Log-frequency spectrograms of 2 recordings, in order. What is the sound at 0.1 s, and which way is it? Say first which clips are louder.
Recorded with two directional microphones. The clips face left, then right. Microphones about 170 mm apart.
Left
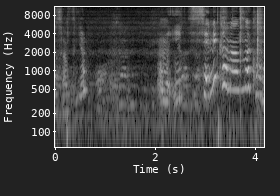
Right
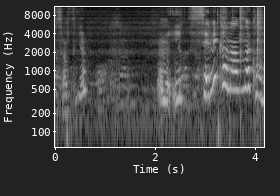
Speech: right 8 dB; 20° right (ahead or behind).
